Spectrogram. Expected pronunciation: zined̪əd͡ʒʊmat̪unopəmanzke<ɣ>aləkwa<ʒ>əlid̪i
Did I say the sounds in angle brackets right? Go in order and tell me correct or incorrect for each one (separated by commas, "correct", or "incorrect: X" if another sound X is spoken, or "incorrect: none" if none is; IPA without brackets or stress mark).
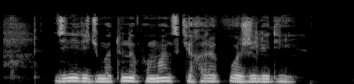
incorrect: x, correct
